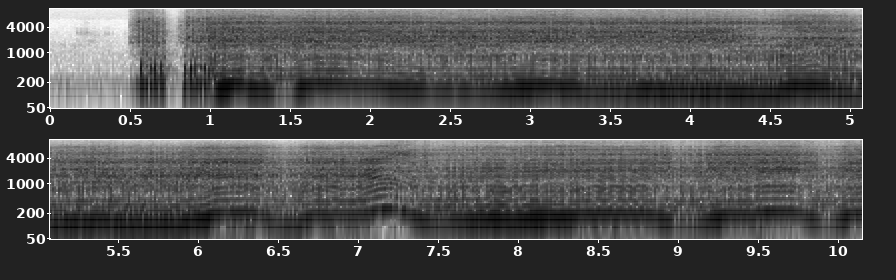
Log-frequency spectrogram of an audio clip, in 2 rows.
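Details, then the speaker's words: 2006 Traxxas Nitro 4-Tec (Model 4809) with rebuilt TRX 3.3 engine, first tank, started with slight throttle: high buzzy engine hunting, revs sagging and surging unevenly, keeps dying; owner suspects mistuning or too much fuel, unconfirmed. "but I also don't want to hurt this thing by trying to start it, and I know it keeps dying, so it's turning off for a reason."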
